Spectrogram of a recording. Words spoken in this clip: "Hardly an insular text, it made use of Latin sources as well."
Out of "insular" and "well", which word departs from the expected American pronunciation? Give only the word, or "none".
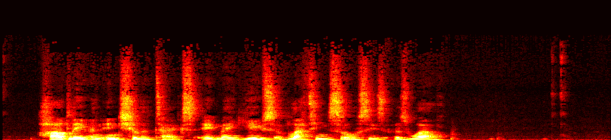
insular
